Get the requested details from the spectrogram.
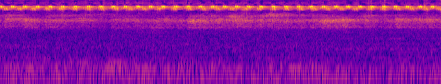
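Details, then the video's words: Cicadas on a summer night giving a bright, rapidly throbbing high trill at a steady rhythm, with a gentle lower hiss and faint low hum. "Summer Night Cicadas Sound Effect"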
